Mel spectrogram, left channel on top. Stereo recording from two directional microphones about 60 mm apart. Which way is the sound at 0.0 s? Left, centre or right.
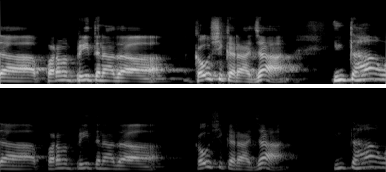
Centre.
